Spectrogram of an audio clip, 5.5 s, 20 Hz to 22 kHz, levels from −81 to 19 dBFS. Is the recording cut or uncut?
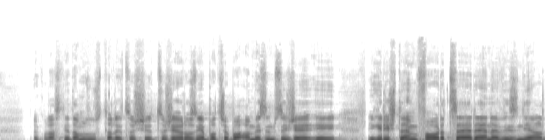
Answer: cut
